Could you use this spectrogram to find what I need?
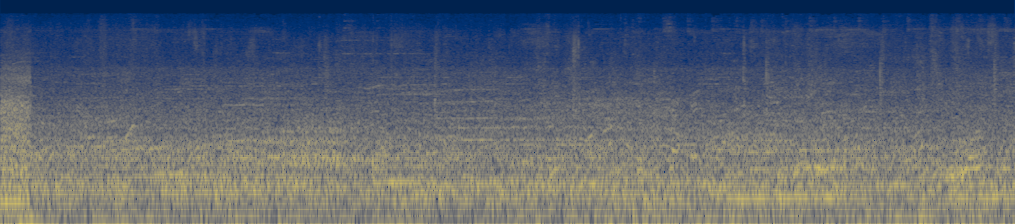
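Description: A helicopter drones overhead.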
